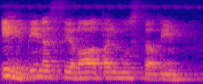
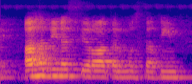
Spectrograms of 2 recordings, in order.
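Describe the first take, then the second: First: The first vowel is a short 'i'. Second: The first vowel is a short 'a'. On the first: The speaker calls it right. "हमज़ा ज़ेर हा इह, ये बनता है ऐसे" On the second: The speaker calls it wrong. "हम इहद की जगह पे अहदिन पढ़ दें"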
